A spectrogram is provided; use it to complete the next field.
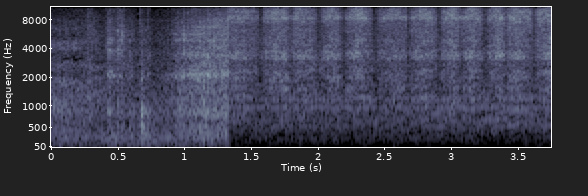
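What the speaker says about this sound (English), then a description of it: "I try to sand in the direction that the strings would be going." Guitar frets are sanded during fret leveling, an abrasive block rubbing back and forth along the fretboard in steady, rhythmic raspy strokes, close and fairly quiet.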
